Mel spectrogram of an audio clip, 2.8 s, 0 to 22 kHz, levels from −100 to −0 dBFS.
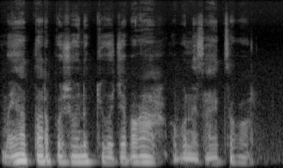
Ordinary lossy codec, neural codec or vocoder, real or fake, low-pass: none; none; real; none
